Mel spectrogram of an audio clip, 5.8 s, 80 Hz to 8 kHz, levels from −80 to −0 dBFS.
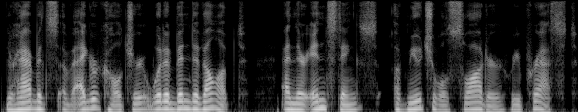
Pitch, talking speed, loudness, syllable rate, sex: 120 Hz, 155 wpm, -23 LUFS, 5.4 syllables/s, male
